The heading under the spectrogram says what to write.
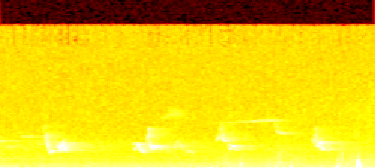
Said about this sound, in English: Really high-pitched birds here too.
